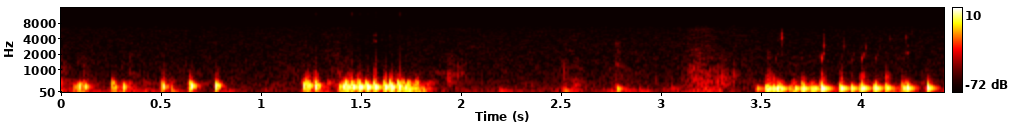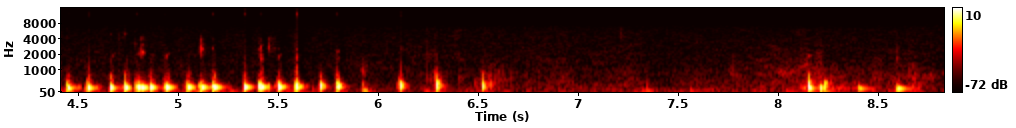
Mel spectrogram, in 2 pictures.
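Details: Empty stomach rumbling, recorded without a microphone: rapid bubbling and gurgling rumbles in bursts, with a long low growl in the middle.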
